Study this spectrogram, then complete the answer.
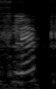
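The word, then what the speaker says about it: slept: studying very good बहुत बढ़िया बहुत अच्छे ही स्लेप्ट वाइल स्टडिंग अच्छा स्लेप की स्पेलिंग क्या है आप सबने सही लिखा है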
